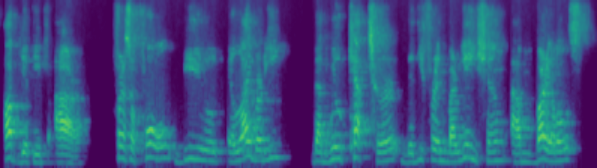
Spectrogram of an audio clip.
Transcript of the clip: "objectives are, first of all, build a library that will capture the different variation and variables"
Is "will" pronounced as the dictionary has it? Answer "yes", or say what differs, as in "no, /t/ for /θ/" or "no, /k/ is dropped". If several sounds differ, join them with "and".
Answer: yes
